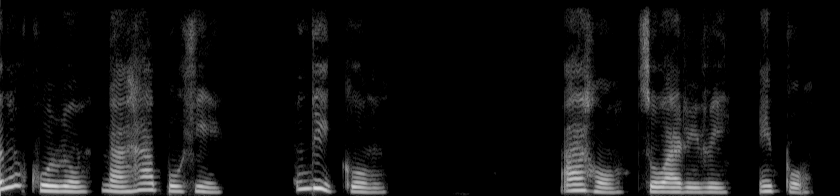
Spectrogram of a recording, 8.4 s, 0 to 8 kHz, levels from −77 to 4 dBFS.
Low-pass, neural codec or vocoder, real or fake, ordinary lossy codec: none; codec, 16 kHz, 2 kbps, FreqCodec, larger model; fake; none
